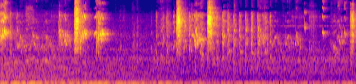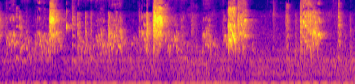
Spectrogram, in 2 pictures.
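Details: Budgerigars singing and playing in an aviary, a flock chattering continuously with harsh squawks and bright chirps bursting out every second or so over a soft murmur and low background rumble.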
